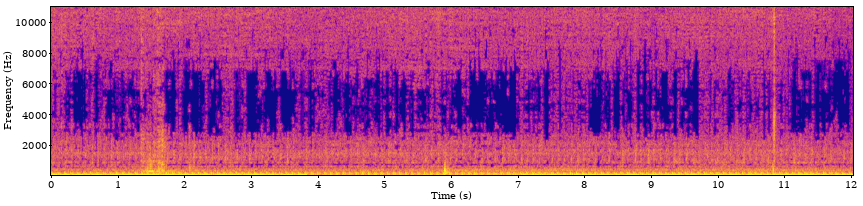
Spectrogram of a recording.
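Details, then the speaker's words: Honda Vario CBS scooter after CVT repair (clutch lining bearing and roller housing/slider serviced) for noise when throttled: engine runs steady and even, about 3.5 beats a second, no knocking or grinding from belt drive, smoother with more power. "gas sudah halus ya. Tenaganya juga lumayan ya, lumayan nambah, cakep lah udah."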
